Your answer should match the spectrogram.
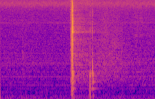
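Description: A single sharp click about a second in, followed by a fainter click a moment later, over a steady low hiss.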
